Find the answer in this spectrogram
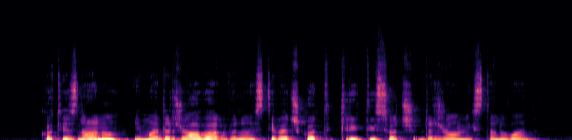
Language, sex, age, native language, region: Slovenian, male, 30-49, Slovenian, Zasavska region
